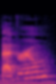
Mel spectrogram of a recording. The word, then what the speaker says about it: BDRMM: The first album I want to talk about is a shoegaze band from the UK called Bedroom, but it's spelled BDRMM.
